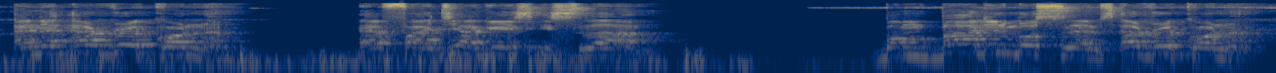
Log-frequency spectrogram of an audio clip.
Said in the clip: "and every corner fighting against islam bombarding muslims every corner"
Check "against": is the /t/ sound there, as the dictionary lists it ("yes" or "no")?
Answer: yes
